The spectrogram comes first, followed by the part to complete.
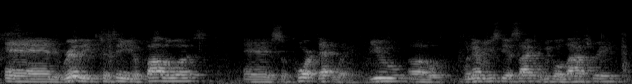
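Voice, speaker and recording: Speaking to students in a roomy indoor campus event space, this thirty-something rapper and stage performer answers audience questions in a casual, emphatic way, often repeating phrases. He has a mid-range, somewhat mellow voice with a steady tone at a normal speed. The sound is echoey and faintly noisy, picked up by a distant mic.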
